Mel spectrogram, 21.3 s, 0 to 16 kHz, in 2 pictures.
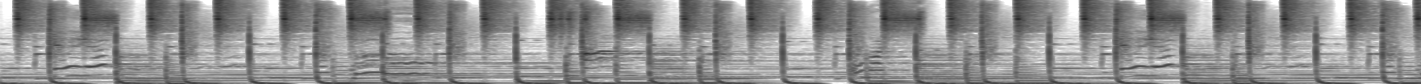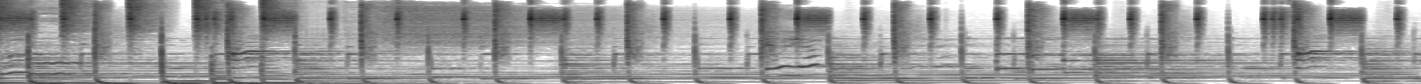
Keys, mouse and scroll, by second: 0.0 Tab, 0.1 s, 3.0 KP_1, 3.3 Tab, 3.4 g, 4.9 Tab, 5.1 e, 6.3 middle click, 6.8 scroll up 2, 6.9 middle click, 7.5 3, 7.6 click, 7.8 middle click, 7.9 g, 10.0 Tab, 10.3 middle click, 10.8 shift+a, 11.6 Tab, 12.1-13.2 middle drag, 13.2 s, 14.3 Tab, 14.5 g, 15.2 Tab, 15.4 e, 16.8 KP_1, 17.5 Tab, 17.8 g, 19.3 alt+d, 21.2 alt+d.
